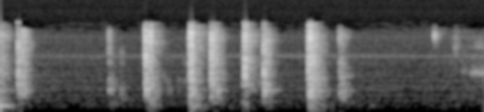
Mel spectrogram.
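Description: Computer keyboard typing: a quick run of about ten keystrokes starting about half a second in, stopping shortly before the end.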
